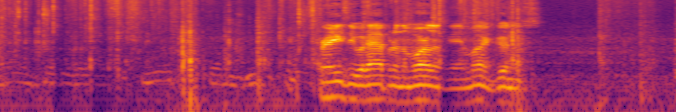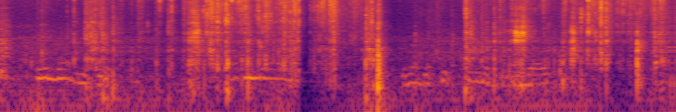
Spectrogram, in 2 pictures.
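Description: Card packs rustle and crinkle in a man's hands.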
